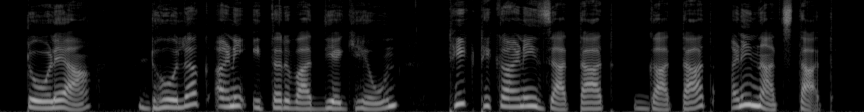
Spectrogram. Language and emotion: Marathi, neutral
